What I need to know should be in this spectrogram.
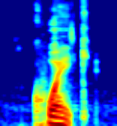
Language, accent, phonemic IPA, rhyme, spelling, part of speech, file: English, US, /kweɪk/, -eɪk, quake, noun / verb, En-us-quake.ogg
- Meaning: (noun) 1. A trembling or shaking 2. An earthquake, a trembling of the ground with force 3. Something devastating, like a strong earthquake; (verb) To tremble or shake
